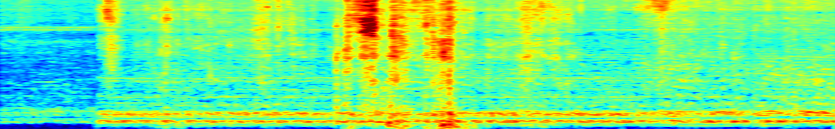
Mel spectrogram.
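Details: Many honey bees of a wild forest colony humming during a honey harvest: after a brief quiet start, a loud, continuous droning buzz sets in and holds, with a few faint knocks and rustles over it.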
